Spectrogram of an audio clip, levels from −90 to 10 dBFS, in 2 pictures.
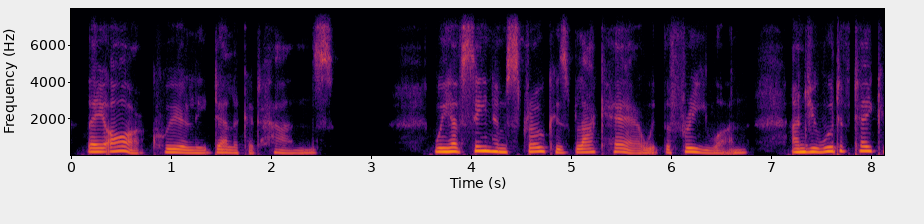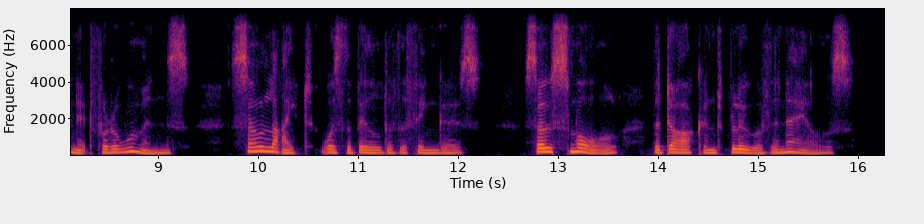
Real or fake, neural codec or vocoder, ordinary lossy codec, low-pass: fake; codec, 16 kHz, 16 kbps, FreqCodec, larger model; Opus, 16 kbps; 7.2 kHz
